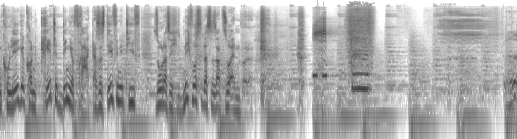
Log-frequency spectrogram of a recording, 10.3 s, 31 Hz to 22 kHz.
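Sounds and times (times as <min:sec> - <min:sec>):
speech: 0:00.0 - 0:05.6
squeaks whistling through the nose: 0:06.3 - 0:07.6.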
